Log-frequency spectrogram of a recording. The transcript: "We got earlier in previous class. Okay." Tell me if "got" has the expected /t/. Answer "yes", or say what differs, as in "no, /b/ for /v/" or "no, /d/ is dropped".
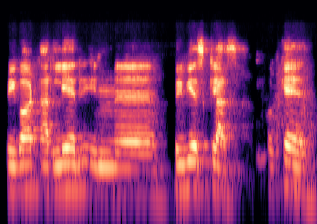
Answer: yes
